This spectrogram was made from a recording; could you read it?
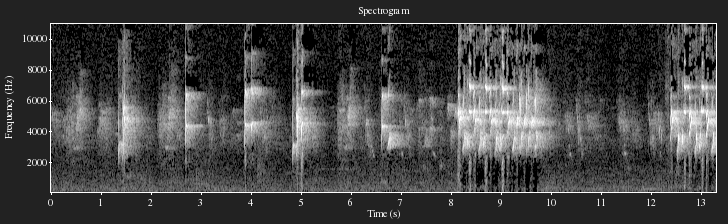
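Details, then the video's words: Male European goldfinch in a cage, singing hard after being separated from a female canary it mated with: a string of separate sharp high chirps, then a long bright twittering trill and a final burst of rapid notes. "تغريد قوي لذكر طائر الحسون بعد عزله عن أنثي الكناري"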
